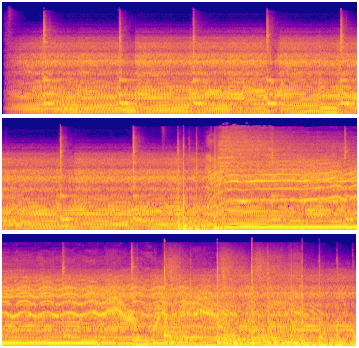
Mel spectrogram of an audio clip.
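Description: A distorted rock guitar riff opens over a steady, evenly spaced cowbell beat, then a loud, sustained vocal scream with wavering pitch bursts in about halfway through as the band crashes in.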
